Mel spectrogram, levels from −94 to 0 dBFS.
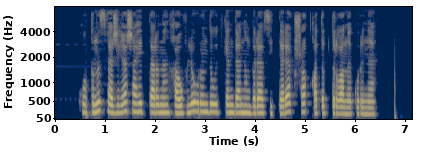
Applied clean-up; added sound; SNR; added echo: classical method Wiener filter.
